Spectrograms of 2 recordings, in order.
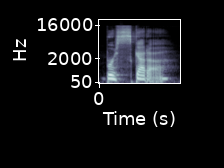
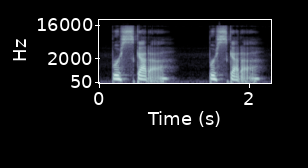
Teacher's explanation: The CH makes a K sound in Italian, and this word kept its Italian pronunciation in English.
